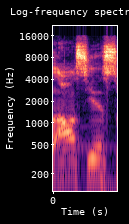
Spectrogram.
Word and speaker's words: Arceus: Next up, we have Shiny Arceus or Arceus or whatever you want to pronounce it as.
